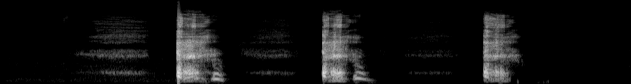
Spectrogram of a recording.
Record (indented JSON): {
  "three_cough_length": "6.3 s",
  "three_cough_amplitude": 32768,
  "three_cough_signal_mean_std_ratio": 0.27,
  "survey_phase": "beta (2021-08-13 to 2022-03-07)",
  "age": "18-44",
  "gender": "Female",
  "wearing_mask": "No",
  "symptom_cough_any": true,
  "symptom_new_continuous_cough": true,
  "symptom_runny_or_blocked_nose": true,
  "symptom_shortness_of_breath": true,
  "symptom_headache": true,
  "symptom_onset": "3 days",
  "smoker_status": "Ex-smoker",
  "respiratory_condition_asthma": false,
  "respiratory_condition_other": false,
  "recruitment_source": "Test and Trace",
  "submission_delay": "2 days",
  "covid_test_result": "Positive",
  "covid_test_method": "RT-qPCR",
  "covid_ct_value": 31.0,
  "covid_ct_gene": "ORF1ab gene"
}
